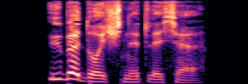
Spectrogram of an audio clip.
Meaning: inflection of überdurchschnittlich: 1. strong/mixed nominative/accusative feminine singular 2. strong nominative/accusative plural 3. weak nominative all-gender singular
- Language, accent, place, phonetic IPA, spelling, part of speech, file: German, Germany, Berlin, [ˈyːbɐˌdʊʁçʃnɪtlɪçə], überdurchschnittliche, adjective, De-überdurchschnittliche.ogg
